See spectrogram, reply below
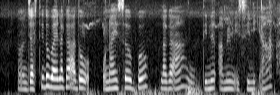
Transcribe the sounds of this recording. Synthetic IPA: d͡ʒast̪id̪ɔbajlaɡaʔad̪ɔɔnajsəbəlaɡaʔat̪inəʔamɛmḭsinḭʔa

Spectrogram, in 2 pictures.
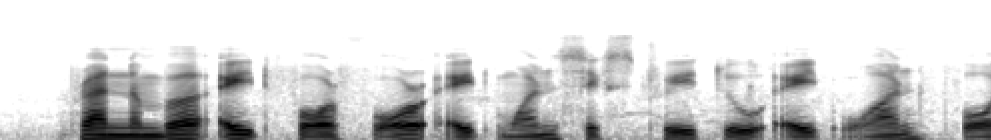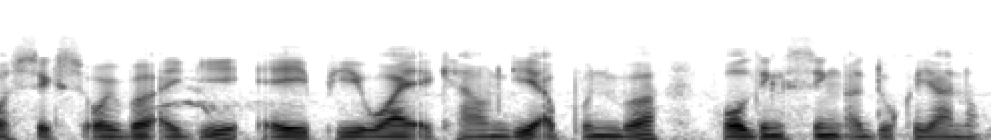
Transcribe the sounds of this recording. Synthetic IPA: pʰɾɛnːɐmbɐɾejtpʰoɾpʰoɾejtʰwansikstʰɾituʔejt̚wanpʰoɾsikso̰jbɐʔɐ̰jɡiepʰiwajḛkʰawntɡiʔɐ̰punbɐholdiŋsiŋʔɐ̰dukɐjano

